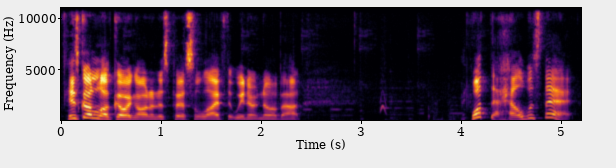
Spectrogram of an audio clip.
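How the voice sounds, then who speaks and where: Bright-voiced woman with broad Kiwi accent. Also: fairly low pitch, sing-song, fairly quick, clear, resonant tone, soft background music. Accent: broad rural New Zealand. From rural New Zealand. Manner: self-deprecating, sweary, rambling banter. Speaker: gaming video host. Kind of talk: casual gameplay commentary.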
